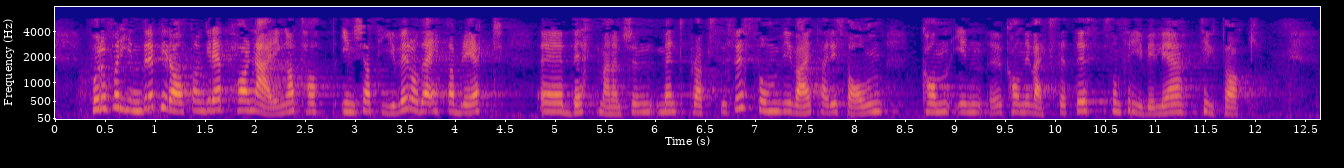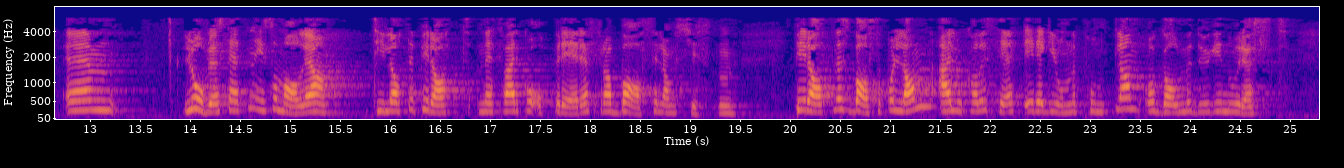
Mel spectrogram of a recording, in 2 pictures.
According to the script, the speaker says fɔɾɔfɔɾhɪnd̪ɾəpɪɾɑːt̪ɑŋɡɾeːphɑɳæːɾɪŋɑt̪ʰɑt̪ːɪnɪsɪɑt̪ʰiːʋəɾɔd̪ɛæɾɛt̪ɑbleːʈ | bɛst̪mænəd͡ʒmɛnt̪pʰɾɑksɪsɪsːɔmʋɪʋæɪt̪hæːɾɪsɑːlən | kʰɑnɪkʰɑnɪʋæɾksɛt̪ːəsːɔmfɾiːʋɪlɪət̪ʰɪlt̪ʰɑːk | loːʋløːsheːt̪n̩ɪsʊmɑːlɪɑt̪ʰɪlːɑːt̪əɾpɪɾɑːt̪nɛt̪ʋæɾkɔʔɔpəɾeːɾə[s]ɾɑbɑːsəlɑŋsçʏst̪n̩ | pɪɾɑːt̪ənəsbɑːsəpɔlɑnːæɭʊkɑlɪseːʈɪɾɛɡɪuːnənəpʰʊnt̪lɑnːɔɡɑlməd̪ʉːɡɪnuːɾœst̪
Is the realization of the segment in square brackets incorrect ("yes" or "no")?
yes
